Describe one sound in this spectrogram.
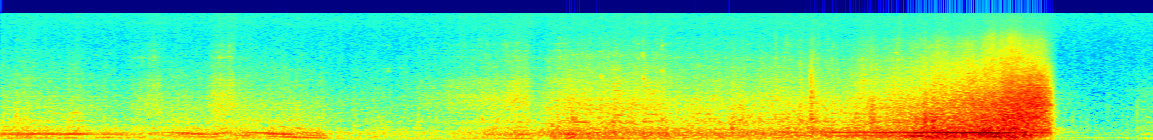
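A bus engine rumbles and whines as it climbs a winding road.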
